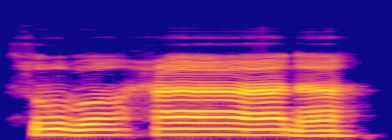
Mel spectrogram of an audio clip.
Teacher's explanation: وَلَدًا سُبْحَانَهُ، سُبْحَانَهُ، سین میں سیٹی کی آواز پیدا کرنی ہے، سین کو با کے ساتھ ملانا ہے، با پر قلقلہ کریں گے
